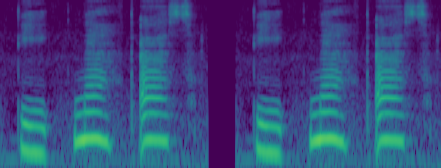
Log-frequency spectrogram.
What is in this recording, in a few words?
Making Bannock You 3 are frying chicken, Kaska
